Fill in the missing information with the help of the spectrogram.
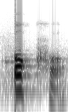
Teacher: ক্ষীয় যদি শব্দের শুরুতে থাকে তাহলে খ এর উচ্চারণ হয়, তবে মাঝখানে এবং শেষে থাকলে, এখানে শেষে মানে অ এর পরে, তাহলে প্রথমে আমরা পাবো ক এবং পরে পাবো খ। প্রথমে অঘোষ অল্প প্রাণ ক এবং পরে হচ্ছে অঘোষ মহাপ্রাণ খ এর উচ্চারণ পাবো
